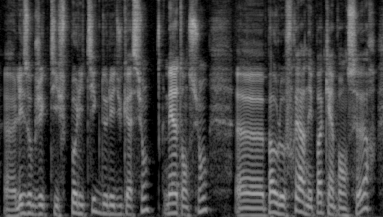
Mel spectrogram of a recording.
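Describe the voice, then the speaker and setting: A man hosting a podcast, talking through a book's ideas in a loose, unscripted way, with frequent pauses and restarts. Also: medium pitch, lively intonation. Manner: hesitant, many fillers and restarts; self-deprecating humor. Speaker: podcast host presenting a book. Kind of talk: casual spoken book presentation.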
